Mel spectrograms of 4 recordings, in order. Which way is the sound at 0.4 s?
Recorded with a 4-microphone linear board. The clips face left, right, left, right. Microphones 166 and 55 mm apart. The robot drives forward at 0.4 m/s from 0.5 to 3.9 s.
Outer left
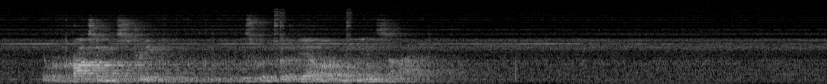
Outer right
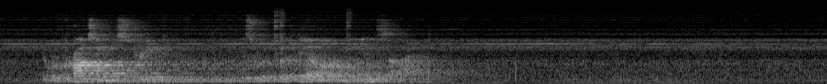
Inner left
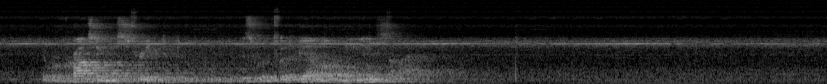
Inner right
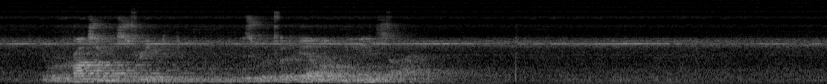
10° left (ahead or behind).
